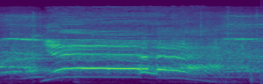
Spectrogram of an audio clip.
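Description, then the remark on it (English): A small audience at a stand-up comedy competition cheers to vote for a contestant, with several voices whooping and yelling in long, loud sustained shouts. Any clapping is faint beneath the cheering. “If you think Jake is your winner of the first ever stand-up comedy competition, clap your hands.”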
